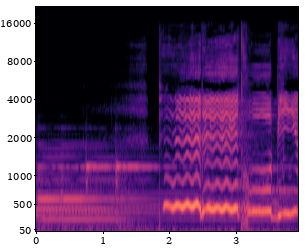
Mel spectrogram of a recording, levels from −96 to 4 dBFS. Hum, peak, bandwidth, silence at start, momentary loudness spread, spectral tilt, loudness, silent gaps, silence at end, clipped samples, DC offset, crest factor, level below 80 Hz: none; -16 dBFS; 14 kHz; 0 s; 19 LU; -3 dB/octave; -27 LUFS; none; 0 s; under 0.1%; under 0.1%; 12 dB; -62 dBFS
